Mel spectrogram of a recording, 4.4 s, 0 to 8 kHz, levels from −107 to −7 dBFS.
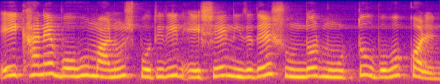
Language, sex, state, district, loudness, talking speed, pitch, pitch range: Bengali, female, West Bengal, Jhargram, -17 LUFS, 135 wpm, 285 Hz, 260-310 Hz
